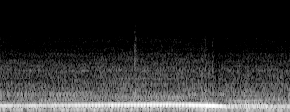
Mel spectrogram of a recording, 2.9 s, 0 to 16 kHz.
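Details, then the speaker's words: High-mileage (~300,000 miles) Ford F-250, 5.4 L V8 with five-speed automatic, going uphill: steady drone drops cleanly at upshift, no slip or flare; shifts smoothly, transmission in good shape. "going uphill shifts pretty smooth no real drag or anything on it trendy's in good shape"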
